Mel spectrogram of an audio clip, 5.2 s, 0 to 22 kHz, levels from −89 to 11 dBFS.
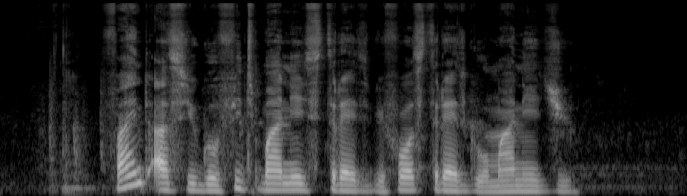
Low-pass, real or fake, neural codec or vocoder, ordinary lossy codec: none; real; none; none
